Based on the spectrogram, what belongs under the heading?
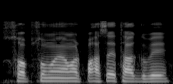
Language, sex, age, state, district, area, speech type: Bengali, male, 18-30, West Bengal, Dakshin Dinajpur, urban, spontaneous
